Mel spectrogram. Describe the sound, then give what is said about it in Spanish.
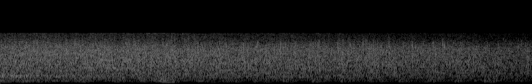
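Audience applause rises at a religious gathering: steady, dense clapping that holds at an even level for about five seconds before easing slightly, with no voices over it. “Denle ese aplauso fuerte al Señor.”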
